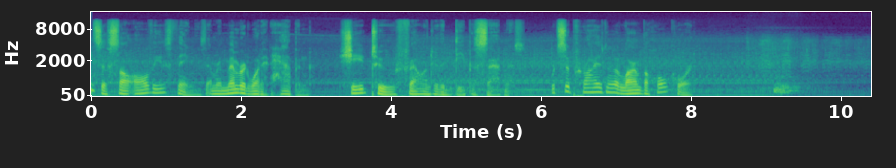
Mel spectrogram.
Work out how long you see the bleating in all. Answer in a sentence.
You can't hear the bleating here.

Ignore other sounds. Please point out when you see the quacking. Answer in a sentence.
The quacking can be heard from 8.7 to 10.3 s.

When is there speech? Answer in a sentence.
The speech can be heard from 0.0 to 8.0 s.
